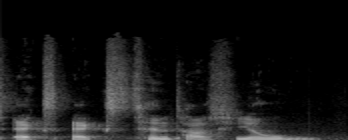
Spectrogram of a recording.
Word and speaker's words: XXXTentacion: It's XXXTentacion.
